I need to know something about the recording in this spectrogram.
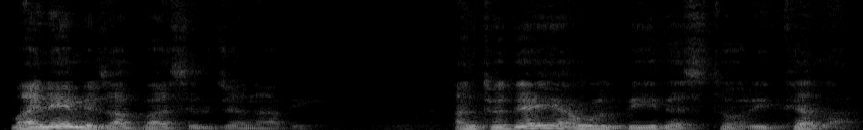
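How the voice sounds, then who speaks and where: A middle-aged man from Iraq, a native Arabic speaker with an Iraqi accent, storytelling and explaining in deliberate, expressive, halting phrases. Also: medium pitch. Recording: roomy echo.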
